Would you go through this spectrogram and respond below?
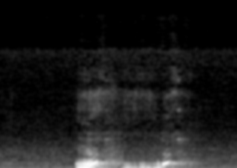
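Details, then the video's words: Coco, a nine-year-old brown Cockapoo, dreaming in her sleep: two muffled, low woofs about half a second apart, soft and throaty, in a quiet room. "Dog's DREAMING and SNORING"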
